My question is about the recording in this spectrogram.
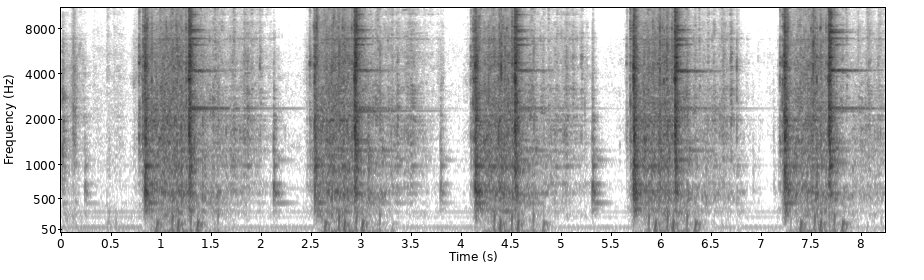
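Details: Scrap petrol pressure washer engine, previously wouldn't turn over due to seized pump, throttle about halfway: five recoil pulls about every 1.5 seconds, each a short rattling spin that never catches; hard starting, later started with brake cleaner.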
